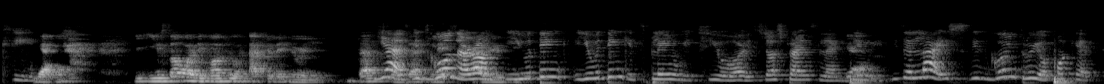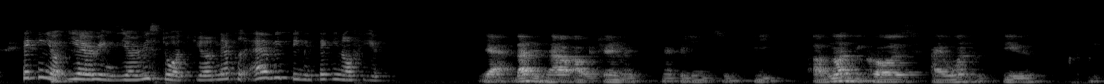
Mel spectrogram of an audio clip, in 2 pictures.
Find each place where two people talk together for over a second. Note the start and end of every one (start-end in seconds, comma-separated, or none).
3.7-5.3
